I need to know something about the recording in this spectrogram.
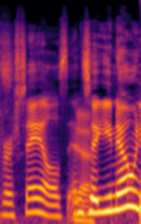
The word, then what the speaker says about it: Versailles: in uh Kentucky called versale versai but it's pronounced versales versales and so you know when you got an outsider there if they call it Versailles right totally and and so it was a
